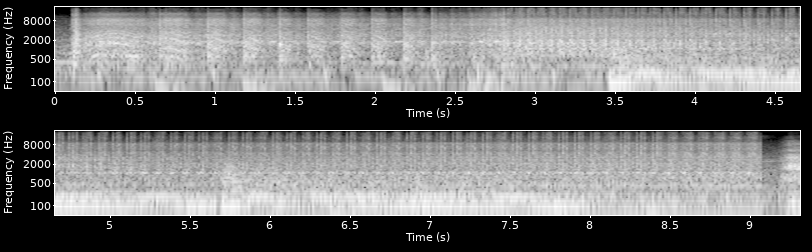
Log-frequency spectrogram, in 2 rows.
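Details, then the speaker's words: 1994 Mazda Miata, over 200,000 miles, first start after timing belt repair, new spark plugs and fixed vacuum lines; cranks, catches, idles with light rapid ticking from loud lifters, less noticeable when revved; oil very old. "Overall, pretty good. This engine does have over 200,000 miles on it. The lifters are a little loud, but once you rev it up, it's not as bad."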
